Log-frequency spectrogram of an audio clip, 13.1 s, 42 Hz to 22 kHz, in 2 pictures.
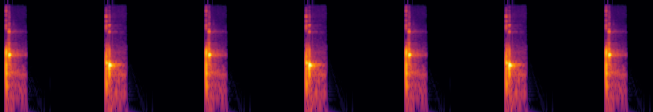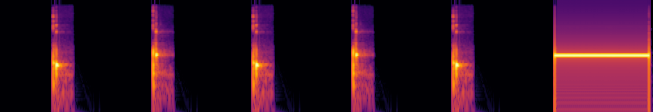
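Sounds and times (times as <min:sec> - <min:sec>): steady electronic beep: 0:12.1 - 0:13.0.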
